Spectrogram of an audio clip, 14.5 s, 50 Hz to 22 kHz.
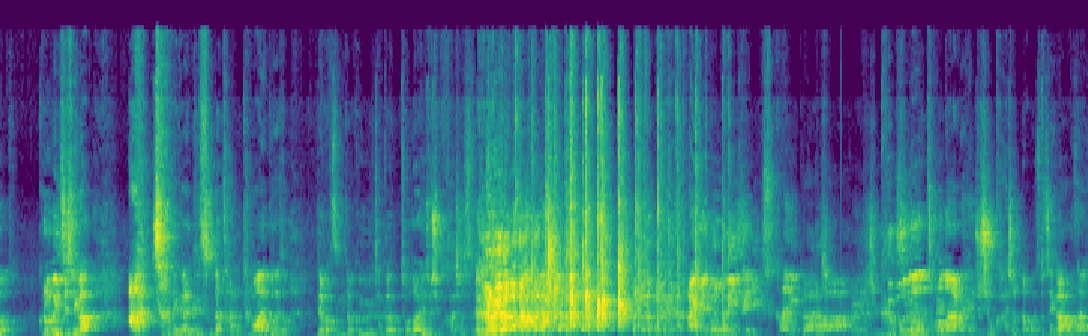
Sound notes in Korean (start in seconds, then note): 6.4 박장대소; 6.4 웃음폭탄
